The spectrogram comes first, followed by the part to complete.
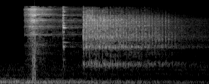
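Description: A short rattle with a click, then a sudden high hiss that fades away over about a second.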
